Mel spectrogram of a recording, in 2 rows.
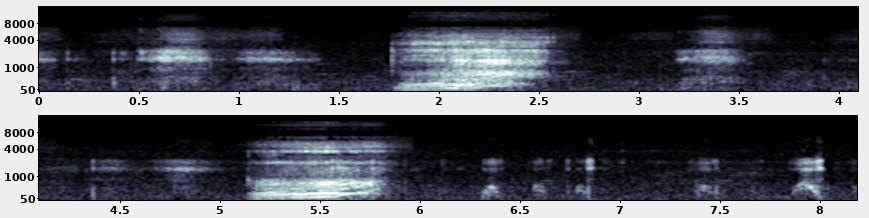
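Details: Snoring from Rey, asleep at night: two loud, rough snores with quieter snuffly breaths between, about 18 breaths a minute.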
